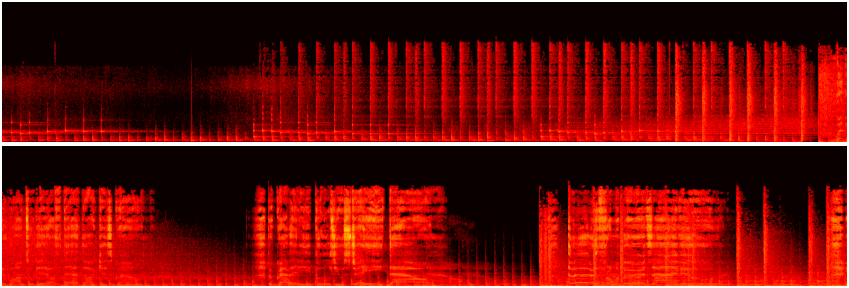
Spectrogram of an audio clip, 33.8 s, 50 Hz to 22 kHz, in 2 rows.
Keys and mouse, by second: 1.9 middle click, 2.6 middle click, 4.1 middle drag, 4.6-5.9 middle drag, 5.9-8.3 typing, 8.4 Tab, 8.7 right click, 9.8-11.0 typing, 10.2 Tab, 11.5 Delete, 12.5 a, 13.5 a, 14.9 z, 16.0 middle click, 17.7 a, 20.6-24.2 middle drag, 23.4 a, 24.2 a, 25.0 k, 29.3 middle drag, 29.6 a, 29.7-30.2 right drag, 30.9-33.8 typing, 31.8 right click.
